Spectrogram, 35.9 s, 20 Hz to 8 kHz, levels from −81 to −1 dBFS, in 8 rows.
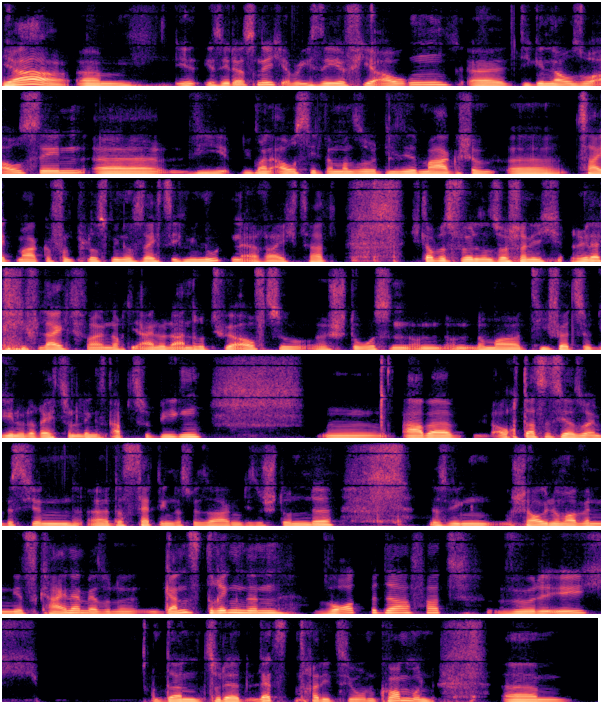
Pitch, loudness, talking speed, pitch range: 145 Hz, -19 LUFS, 170 wpm, 135-160 Hz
